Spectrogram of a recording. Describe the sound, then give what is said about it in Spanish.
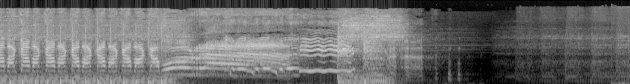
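A loud rock song with shouted, wailing vocals over pounding, dense instruments, building to a strained sustained yell before stopping abruptly, followed by near silence. “Y vamos regresando de escuchar esta gran rola”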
